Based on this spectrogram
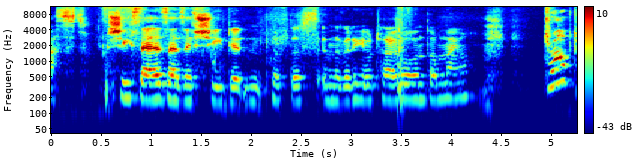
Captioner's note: laughs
